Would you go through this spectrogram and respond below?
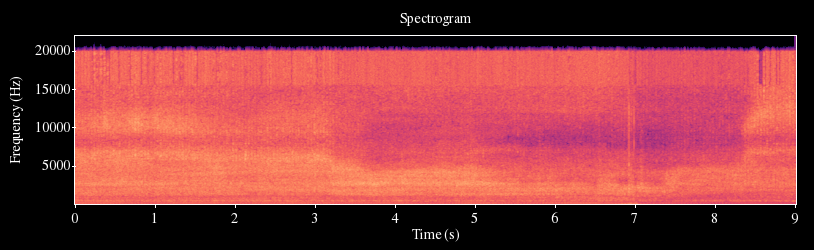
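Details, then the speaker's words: Vintage, believed late-1980s, Toro GTS 5hp 3-speed self-propelled mower (model 20622), apparently Suzuki engine, found in shed, with blade clutch: steady, even drone, tone shifts slightly near end; runs smooth and healthy. "anyway the idea has this clutch driven blade accessory but it runs completely unattended without having to hold anything down"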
